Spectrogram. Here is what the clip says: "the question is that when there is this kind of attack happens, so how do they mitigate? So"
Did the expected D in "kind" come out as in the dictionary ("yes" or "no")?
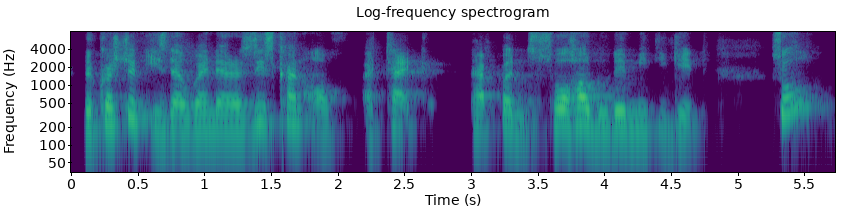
no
